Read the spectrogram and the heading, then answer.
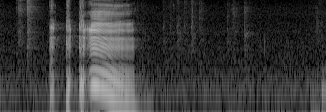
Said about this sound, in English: I'm typing this with one hand because I'm holding my microphone with the other.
